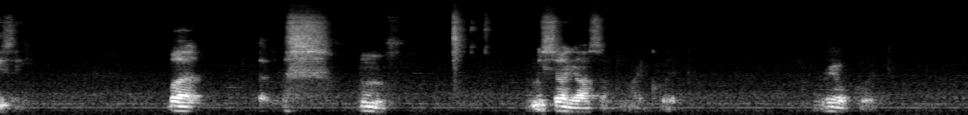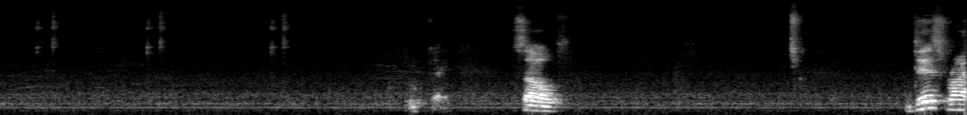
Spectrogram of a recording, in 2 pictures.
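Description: A keyboard clicks as a man types.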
